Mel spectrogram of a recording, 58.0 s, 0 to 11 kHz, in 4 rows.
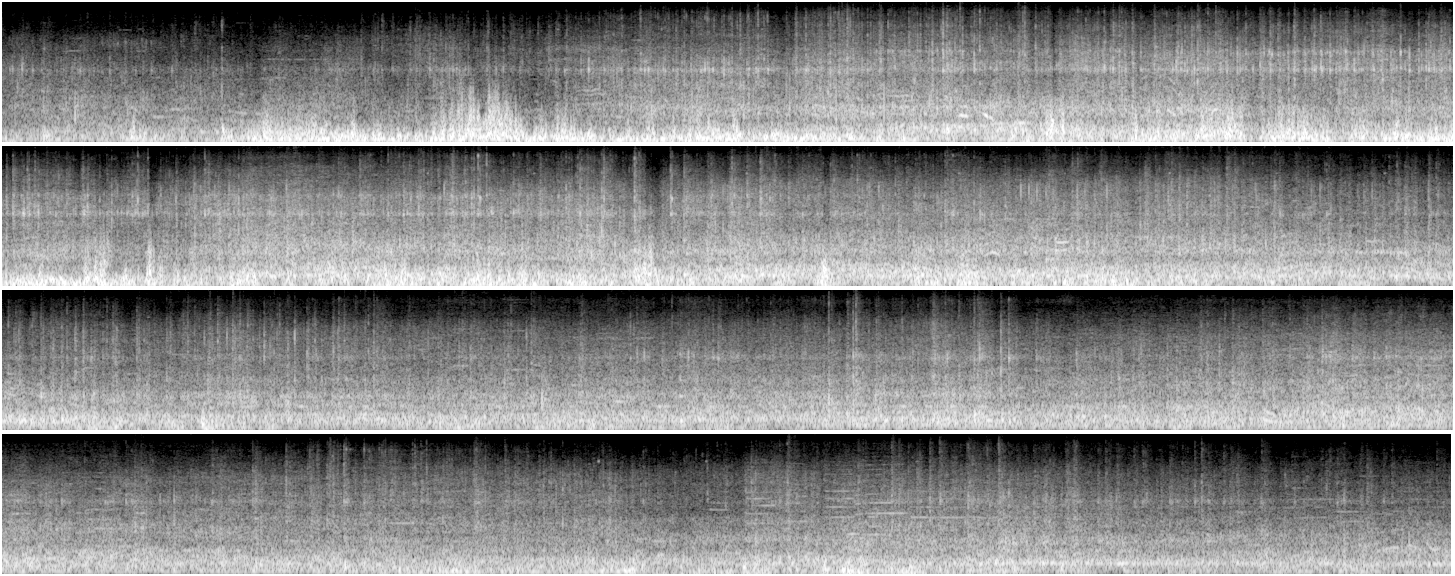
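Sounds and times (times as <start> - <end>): indistinct voices of passers-by: 0.0 - 58.0
street noise: 0.0 - 58.0.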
